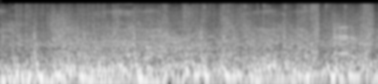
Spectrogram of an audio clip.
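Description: A pistol fires in rapid shots.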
